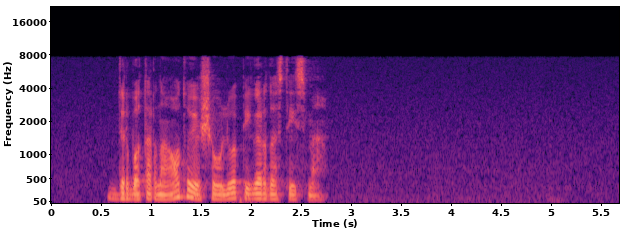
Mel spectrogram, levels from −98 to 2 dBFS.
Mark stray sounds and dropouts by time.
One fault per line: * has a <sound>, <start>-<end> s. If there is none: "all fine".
all fine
